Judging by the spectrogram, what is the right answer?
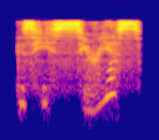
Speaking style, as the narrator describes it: I whisper to Liam

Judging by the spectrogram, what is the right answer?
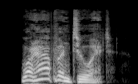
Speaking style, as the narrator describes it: I shouted

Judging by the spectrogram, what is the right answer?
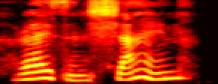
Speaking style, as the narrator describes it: the Korean sighed

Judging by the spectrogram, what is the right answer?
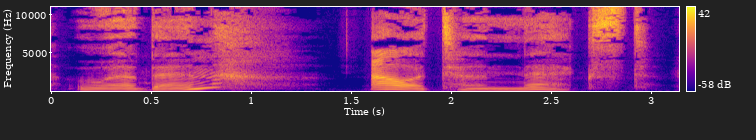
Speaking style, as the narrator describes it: Haywan purred

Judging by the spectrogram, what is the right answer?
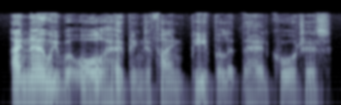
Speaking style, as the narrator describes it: the sweated scout said gently

